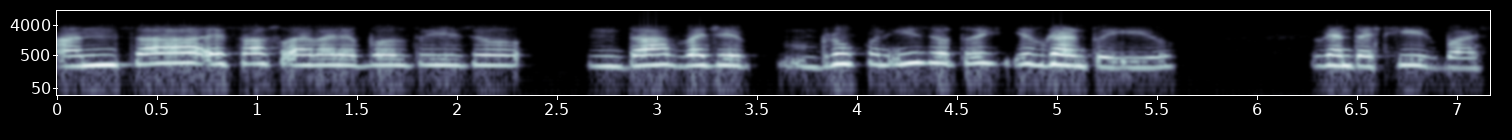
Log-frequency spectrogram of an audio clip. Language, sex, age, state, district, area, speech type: Kashmiri, female, 30-45, Jammu and Kashmir, Kupwara, rural, conversation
